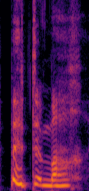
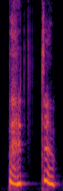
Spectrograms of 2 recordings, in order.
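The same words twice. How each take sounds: First: Loud pressing begging; insistent plea. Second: High, loud begging; urgent plea. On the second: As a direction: beg urgently. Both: Acted. Terrified girl begs.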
